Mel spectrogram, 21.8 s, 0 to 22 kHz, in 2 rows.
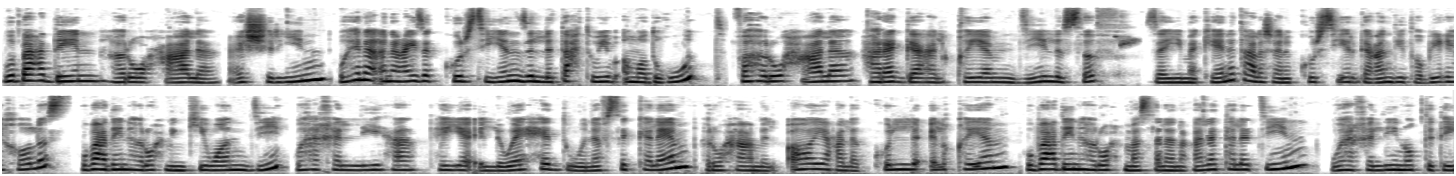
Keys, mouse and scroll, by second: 0.3-1.6 drag, 6.6-11.2 drag, 11.4-14.1 drag, 15.9 i, 16.2 i, 17.1 i, 18.5-20.7 drag, 21.6-21.7 drag.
